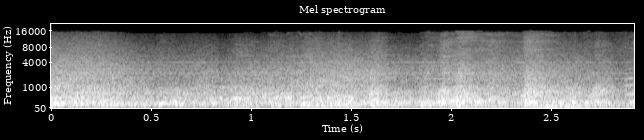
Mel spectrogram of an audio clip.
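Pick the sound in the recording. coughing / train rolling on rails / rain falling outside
train rolling on rails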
